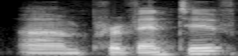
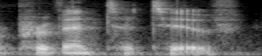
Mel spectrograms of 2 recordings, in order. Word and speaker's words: preventative: about spelling and pronunciation preventive can also be spelled and pronounced as preventative and i have more details about that on this slide so i just want to let you know that you might hear both pronunciations preventive or preventative and there's no real difference between them the goals for this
